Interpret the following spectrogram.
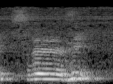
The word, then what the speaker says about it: श्रेणी: फिर हमारे पास तीसरा आता है श्रेणी, श्रेणी, श्रेणी, ऐसा प्रोनाउंसिएशन थोड़ा ध्यान देंगे, श्रेणी।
